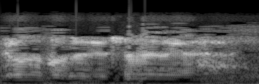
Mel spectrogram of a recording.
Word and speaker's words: Una Cosa Di Familia: Una Cosa Di Familia, is that close? – That's pretty good. Una Cosa Di Familia, yeah.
